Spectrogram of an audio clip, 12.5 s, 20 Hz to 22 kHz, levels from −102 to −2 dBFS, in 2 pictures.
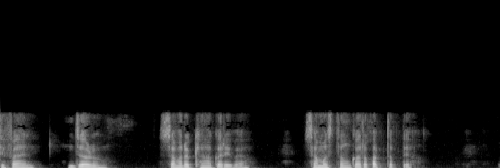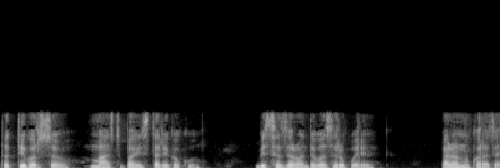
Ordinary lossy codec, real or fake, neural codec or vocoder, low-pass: none; fake; codec, 24 kHz, 0.9 kbps, WavTokenizer, medium speech release version 1; 7.2 kHz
